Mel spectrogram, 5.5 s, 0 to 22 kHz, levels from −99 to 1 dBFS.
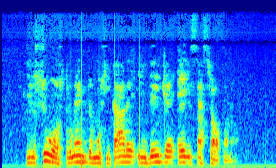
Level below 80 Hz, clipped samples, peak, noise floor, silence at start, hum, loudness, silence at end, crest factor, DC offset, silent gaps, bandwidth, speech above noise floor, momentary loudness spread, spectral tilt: -48 dBFS; under 0.1%; -2 dBFS; -50 dBFS; 0.5 s; none; -19 LUFS; 0.9 s; 16 dB; under 0.1%; none; 16 kHz; 32 dB; 10 LU; -8 dB/octave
